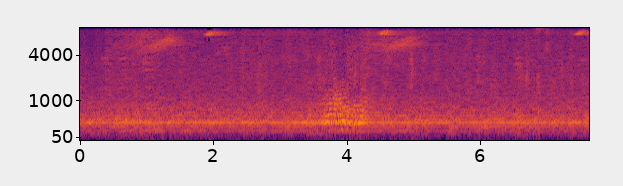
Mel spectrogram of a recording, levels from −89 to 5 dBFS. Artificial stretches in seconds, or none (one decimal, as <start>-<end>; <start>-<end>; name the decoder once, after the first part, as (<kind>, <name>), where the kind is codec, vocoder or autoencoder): 0.0-3.7 (vocoder, Vocos); 4.2-7.6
